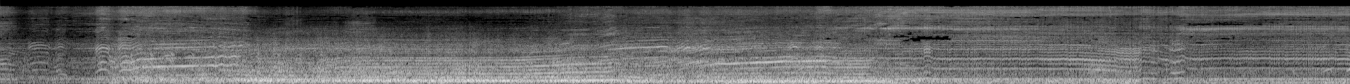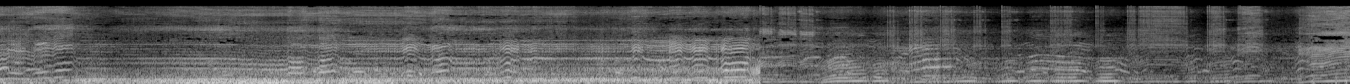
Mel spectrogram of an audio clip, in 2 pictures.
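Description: A small electric motor of a toy car whines and revs up and down.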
